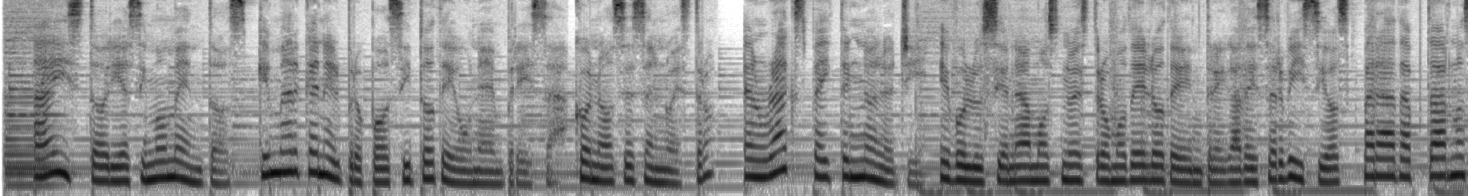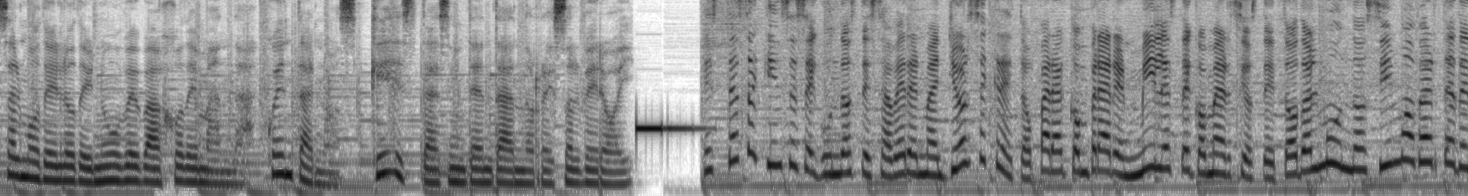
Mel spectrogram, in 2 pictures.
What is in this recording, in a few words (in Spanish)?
Comercial Neutro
